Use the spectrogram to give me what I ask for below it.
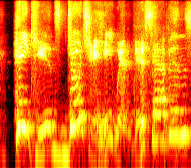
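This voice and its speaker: The speaker puts on a high-pitched character voice at a fairly slow pace. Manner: silly, exaggerated, cheerful.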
